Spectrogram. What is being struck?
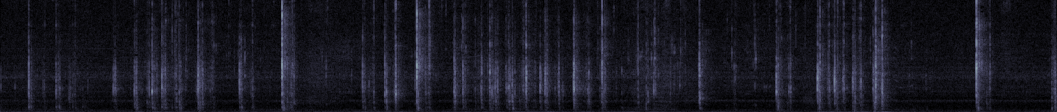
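Plastic computer keyboard.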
